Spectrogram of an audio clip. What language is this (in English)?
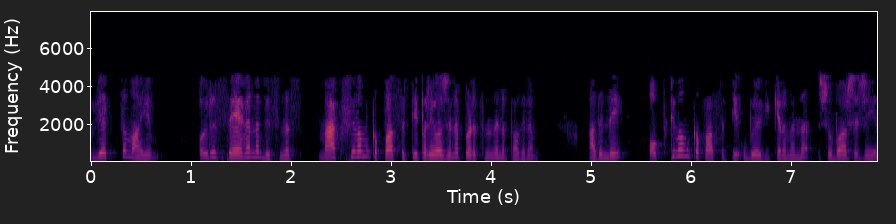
Malayalam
